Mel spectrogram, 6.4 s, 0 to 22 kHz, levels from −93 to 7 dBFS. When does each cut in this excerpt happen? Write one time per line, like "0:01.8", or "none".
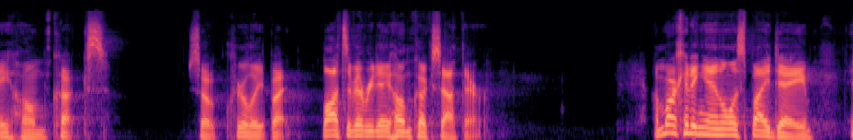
0:02.0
